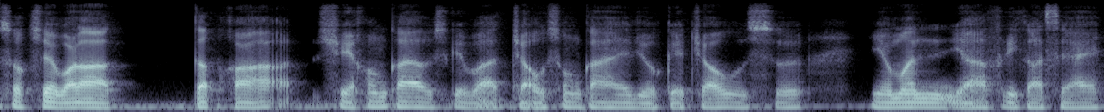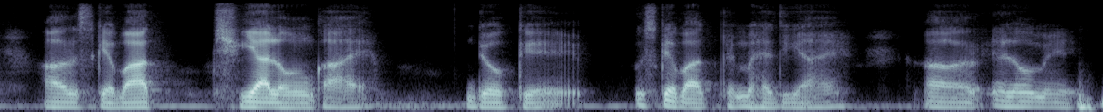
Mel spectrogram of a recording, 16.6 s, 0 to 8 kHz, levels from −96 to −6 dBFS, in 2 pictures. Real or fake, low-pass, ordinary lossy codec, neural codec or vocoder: fake; 7.2 kHz; none; autoencoder, 48 kHz, 32 numbers a frame, DAC-VAE, trained on Japanese speech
